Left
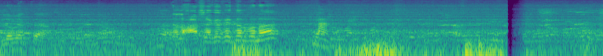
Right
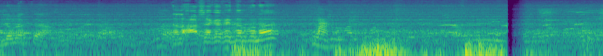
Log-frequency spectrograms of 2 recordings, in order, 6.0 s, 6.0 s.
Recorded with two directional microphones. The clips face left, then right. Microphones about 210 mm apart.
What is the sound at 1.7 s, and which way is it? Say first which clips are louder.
A man's voice: even; centre (ahead or behind).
